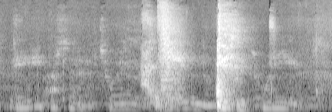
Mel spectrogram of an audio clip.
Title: Perfect sneeze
